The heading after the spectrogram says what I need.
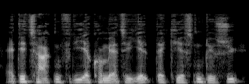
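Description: Storybook maid, coy and tender, read by a man, husky, dry. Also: sits low, no echo, pitched above the performer's own voice. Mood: reproachful. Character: young peasant woman, coy and anxious.

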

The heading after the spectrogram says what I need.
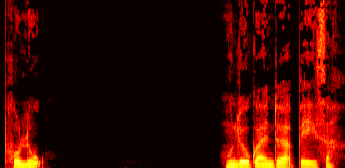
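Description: A woman reads a literary audiobook in a calm, measured voice that sits a little low. The sound is dry and close, with no room around it. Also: no room sound. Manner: calm, measured, even reading. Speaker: audiobook narrator. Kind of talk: scripted literary narration.

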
